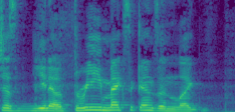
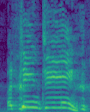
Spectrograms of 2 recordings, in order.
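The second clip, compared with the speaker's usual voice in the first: put-on much higher babbling drunk voice; slurred drunk; 13 semitones higher than usual. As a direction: babble like a wasted friend. Wasted Chuck babbling.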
